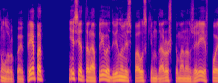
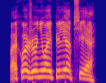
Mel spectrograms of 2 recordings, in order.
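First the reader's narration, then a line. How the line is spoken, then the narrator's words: Alarmed shout. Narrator (Russian): закричал встревоженный препод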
